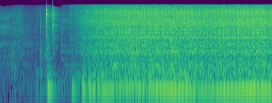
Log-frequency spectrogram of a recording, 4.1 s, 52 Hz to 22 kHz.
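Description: Adler 189A electric sewing machine starting up about a second in and then running steadily at high speed, stitching with its cam-driven zigzag engaged. A couple of short clicks come just before it starts.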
